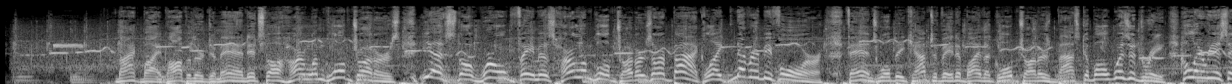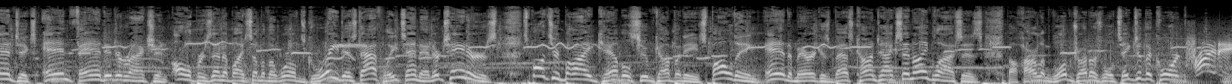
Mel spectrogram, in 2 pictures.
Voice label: PSA; Globe Trotters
